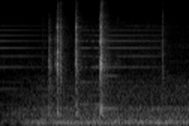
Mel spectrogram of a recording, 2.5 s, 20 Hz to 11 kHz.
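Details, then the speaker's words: 2007 Jeep Grand Cherokee 3.7L after injector replacement for a P0202 code, fuel pump relay reinstalled, key cycled to prime before first start: a few sharp relay clicks over a faint pump hum; normal priming. "clickety clack don't talk back all right ran a couple Cycles there pump looking pretty uh good"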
